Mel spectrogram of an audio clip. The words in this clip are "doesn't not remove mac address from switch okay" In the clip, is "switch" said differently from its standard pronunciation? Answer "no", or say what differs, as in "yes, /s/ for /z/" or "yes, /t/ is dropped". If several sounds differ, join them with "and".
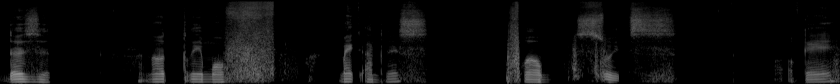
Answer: yes, /s/ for /tʃ/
